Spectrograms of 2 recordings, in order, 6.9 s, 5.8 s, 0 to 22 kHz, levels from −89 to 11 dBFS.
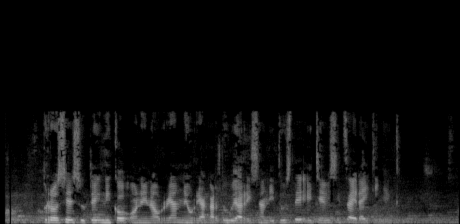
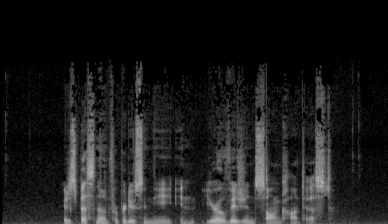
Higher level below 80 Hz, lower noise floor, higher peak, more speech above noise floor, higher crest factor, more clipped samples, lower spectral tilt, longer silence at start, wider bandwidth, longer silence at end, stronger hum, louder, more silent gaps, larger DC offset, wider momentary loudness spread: second, -82 dBFS vs -54 dBFS; second, -49 dBFS vs -59 dBFS; second, -10 dBFS vs -2 dBFS; second, 21 dB vs 35 dB; about the same, 20 dB vs 24 dB; neither; first, -3.5 dB/octave vs -2 dB/octave; second, 0.05 s vs 0.95 s; second, 11.5 kHz vs 16.5 kHz; second, 0.05 s vs 0.85 s; neither; second, -28 LUFS vs -23 LUFS; neither; neither; first, 17 LU vs 12 LU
